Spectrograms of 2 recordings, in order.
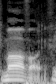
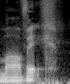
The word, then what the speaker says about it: Marwijk: Marwijk. Yeah. Or Marvik, depending on if you want to be wrong or not.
